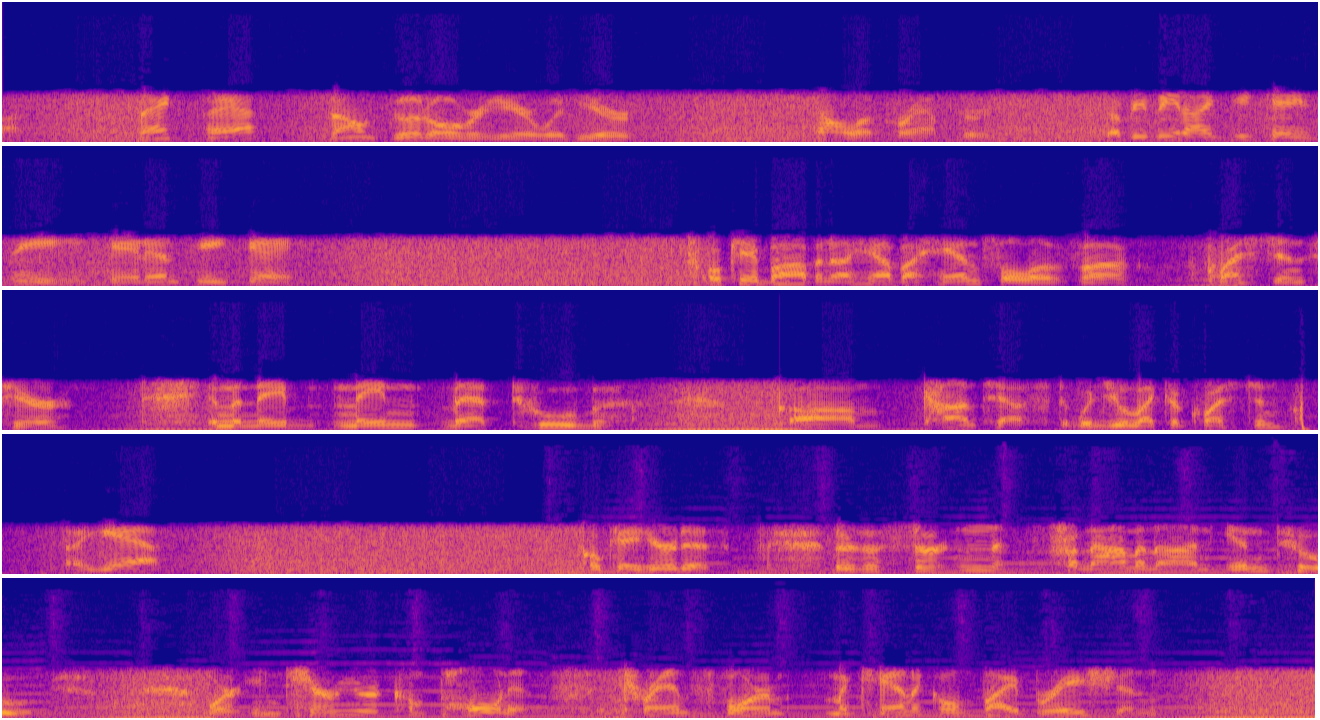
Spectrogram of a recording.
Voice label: Ten Tec Corsair 705 Mic; Empire,MI.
